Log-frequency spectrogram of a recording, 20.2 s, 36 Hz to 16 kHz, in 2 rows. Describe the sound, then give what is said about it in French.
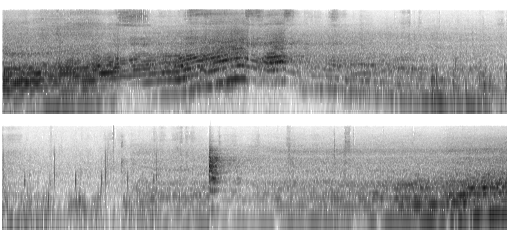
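A powerful 200-horsepower car engine revs hard, its pitch climbing steeply as it accelerates, then fades into rough road noise before the engine swells again toward the end. No voices are heard. “200 chevaux qui avaient le feu au cul. Hein. le moteur, il avait, la santé, et c'était vraiment, c'était vraiment fou.”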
